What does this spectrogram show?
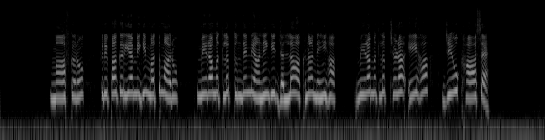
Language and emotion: Dogri, fearful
